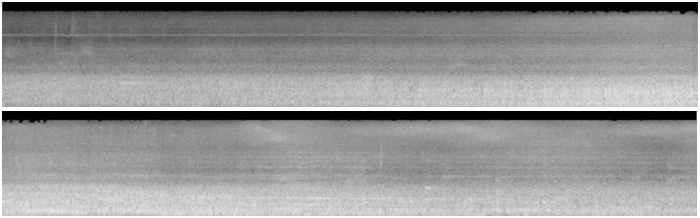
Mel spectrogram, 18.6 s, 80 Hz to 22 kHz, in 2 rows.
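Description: CrossCountry High Speed Train passing along the platform. The Class 43 diesel power car's sound grows steadily louder as it approaches and is loudest as it goes by about halfway through. After it come the wheels of the Mark 3 coaches running over the rails.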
